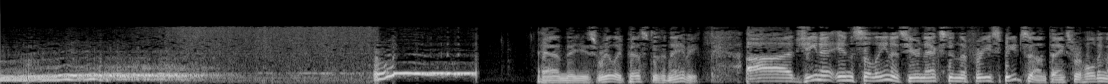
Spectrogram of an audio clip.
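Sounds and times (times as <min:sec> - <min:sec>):
whale call: 0:00.0 - 0:04.8
speech: 0:05.6 - 0:11.0.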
